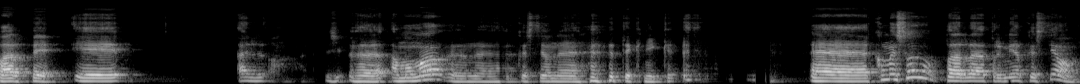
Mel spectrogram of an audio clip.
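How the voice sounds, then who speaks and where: At a very slow pace with long, frequent pauses, a man with a fairly high voice speaks with ordinary pitch variation. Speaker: interviewer. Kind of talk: interview. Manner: halting, many hesitations.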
